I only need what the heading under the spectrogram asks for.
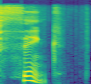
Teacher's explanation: You're creating friction between your tongue and your teeth.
